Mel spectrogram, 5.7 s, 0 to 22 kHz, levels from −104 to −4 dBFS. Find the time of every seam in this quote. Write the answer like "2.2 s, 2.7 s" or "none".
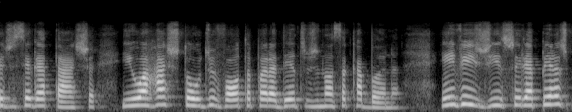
4.3 s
